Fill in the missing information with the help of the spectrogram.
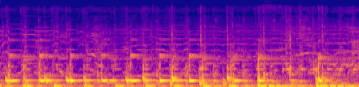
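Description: Live, unamplified Reog Ponorogo gamelan playing a fast dance accompaniment. Drums and small gongs keep a quick, steady pulse of about three to four strokes a second, and a wavering reed-trumpet (slompret) melody runs above them.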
